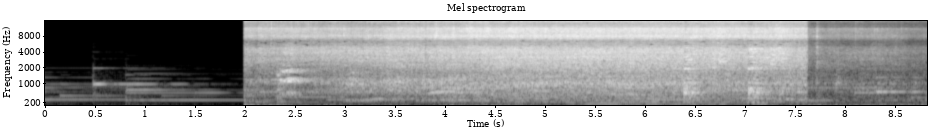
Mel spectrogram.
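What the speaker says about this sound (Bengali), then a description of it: "আর এখন মাংসটা রান্না চলছে।" Mutton curry cooks in a pan, giving a steady loud sizzle and hiss that runs for several seconds with faint stirring under it. Quieter background sound comes before and after, and no one speaks.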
